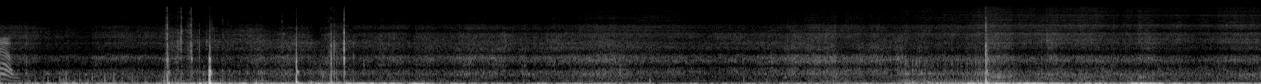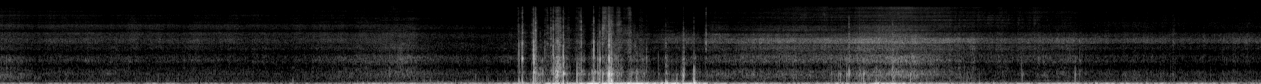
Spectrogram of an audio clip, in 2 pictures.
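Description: Snowboards scrape and hiss over packed snow.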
